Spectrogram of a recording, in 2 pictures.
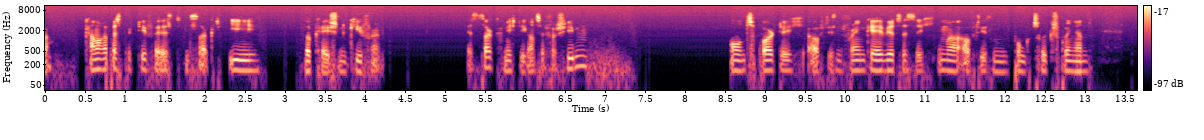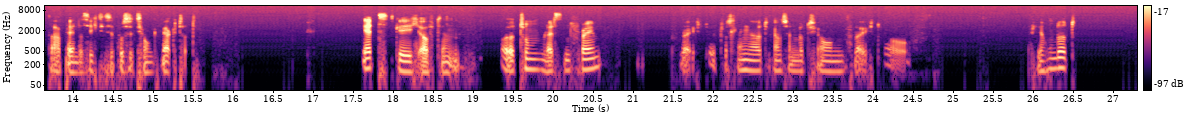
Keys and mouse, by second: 1.6 i, 6.0 g, 7.8 g, 9.7 Right, 10.2 Left, 16.8 shift+Right, 25.9 0, 27.0 shift+Right.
